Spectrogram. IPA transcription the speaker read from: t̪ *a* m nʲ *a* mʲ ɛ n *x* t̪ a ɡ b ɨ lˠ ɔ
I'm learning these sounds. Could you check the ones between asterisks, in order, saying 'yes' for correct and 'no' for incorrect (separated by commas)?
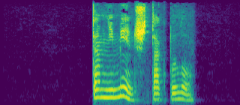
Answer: yes, no, no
